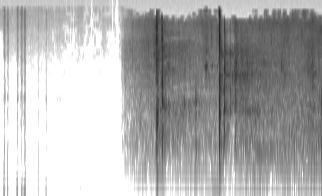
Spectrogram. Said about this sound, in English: Well, here's one video of her smashing her racket. But this kind of stuff will get you criticized no matter what kind of player you are. Here, watch.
